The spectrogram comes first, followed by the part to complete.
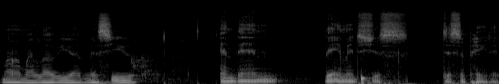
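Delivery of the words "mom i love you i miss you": acted-out speech through tears, crying. Retelling seeing a vision of mom: reenacting own crying words. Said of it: "And I'm crying".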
